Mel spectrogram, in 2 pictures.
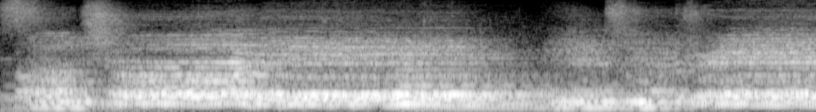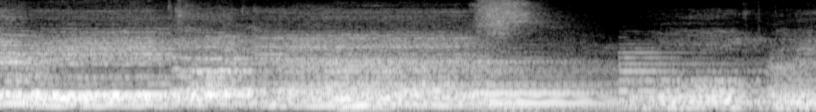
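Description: Mixed choir of men's and women's voices singing a slow piece in sustained chords, with a few sharp 's' consonants cutting through.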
